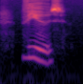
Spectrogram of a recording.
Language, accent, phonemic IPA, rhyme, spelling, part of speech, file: English, US, /vjuːz/, -uːz, views, noun / verb, En-us-views.ogg
- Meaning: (noun) plural of view; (verb) third-person singular simple present indicative of view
